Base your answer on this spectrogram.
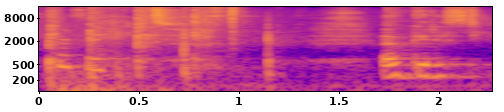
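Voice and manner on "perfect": whispering. Real, not acted. Pleased aside.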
